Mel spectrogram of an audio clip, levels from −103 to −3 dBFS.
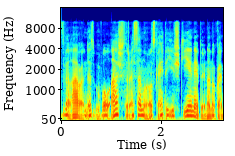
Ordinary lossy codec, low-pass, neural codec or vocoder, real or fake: AAC, 64 kbps; 9.9 kHz; autoencoder, 22.05 kHz, a latent of 192 numbers a frame, VITS, trained on many speakers; fake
